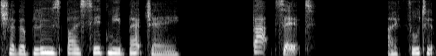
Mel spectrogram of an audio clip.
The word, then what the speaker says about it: Bechet: A running joke is that his housekeeper keeps pronouncing the name Beckett rather than Bechet.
